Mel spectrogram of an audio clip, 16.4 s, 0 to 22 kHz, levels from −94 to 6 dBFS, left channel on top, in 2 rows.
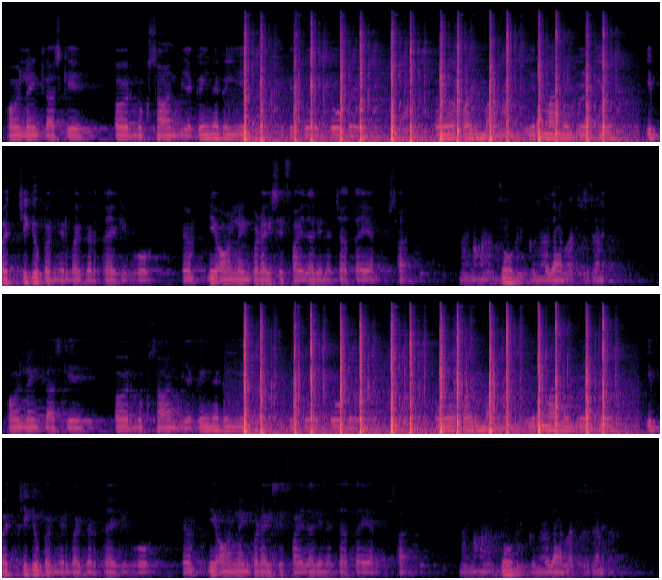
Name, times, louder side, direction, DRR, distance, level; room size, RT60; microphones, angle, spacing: voice 1, 0.1-1.0 1.4-4.8 5.4-7.7 8.0-10.1 10.5-13.4 14.3-14.6 15.0-15.3, left 2 dB, 50° left, 1 dB, 0.9 m, -43 dB
sound 1, 2.8-8.0, right 2 dB, 30° right, 0.6 m, -32 dB
voice 2, 6.1-7.4 13.9-15.8, left 1 dB, 20° left, -4 dB, 1.7 m, -52 dB
26.5 x 16.5 x 8.7 m, 1.2 s
head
